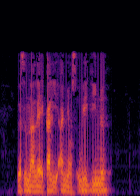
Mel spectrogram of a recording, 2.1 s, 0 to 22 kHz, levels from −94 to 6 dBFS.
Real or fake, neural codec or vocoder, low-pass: real; none; 7.2 kHz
